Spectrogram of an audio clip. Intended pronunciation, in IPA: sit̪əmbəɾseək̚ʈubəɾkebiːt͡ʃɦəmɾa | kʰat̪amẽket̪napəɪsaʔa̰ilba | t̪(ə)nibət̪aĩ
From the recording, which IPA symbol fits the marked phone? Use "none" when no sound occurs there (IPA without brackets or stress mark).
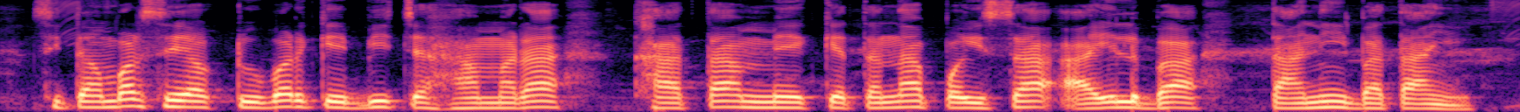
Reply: a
